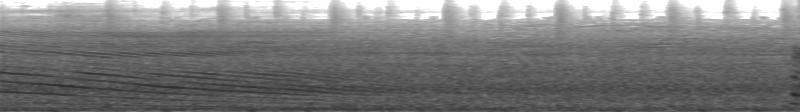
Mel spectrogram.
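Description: A man's long, held goal shout, one sustained vowel falling slowly in pitch over about three seconds before fading, over steady background noise.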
